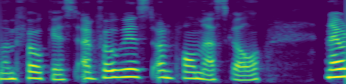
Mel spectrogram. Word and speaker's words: Mescal: I do know that his name is pronounced Paul Mescal.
